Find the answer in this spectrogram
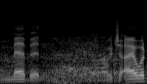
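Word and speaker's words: Mebane: chosen in it and the way you pronounce that word is meban which I would not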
